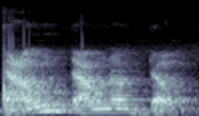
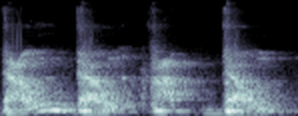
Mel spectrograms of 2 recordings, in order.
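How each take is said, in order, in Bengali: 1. মাঝের 'down up' জোড়া লাগিয়ে বলা হয়েছে। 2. চারটা শব্দই সমান ফাঁক রেখে বলা হয়েছে। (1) "এরম ভাবে উচ্চারণ করো" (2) "যারা এরম ভাবে বলছো ডাউন ডাউন আপ ডাউন, ভুল"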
